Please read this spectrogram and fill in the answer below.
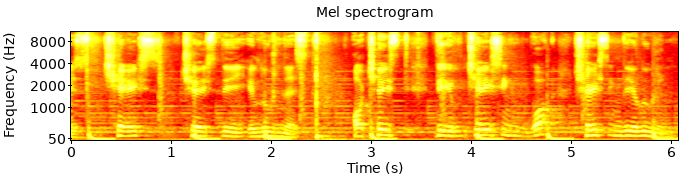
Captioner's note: stutters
